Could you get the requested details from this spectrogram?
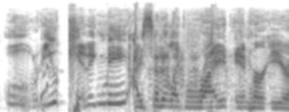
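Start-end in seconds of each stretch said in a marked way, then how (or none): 0.1-1.3 exasperated whine. Retold or imitated. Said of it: "you go".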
